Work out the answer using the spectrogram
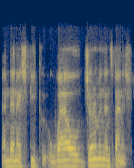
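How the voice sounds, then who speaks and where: Dutch-native man, halting speech. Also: medium pitch, fairly even intonation, darkish tone, lo-fi sound. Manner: hesitant, many restarts and repeated words. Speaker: podcast guest. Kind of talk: casual conversational interview.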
